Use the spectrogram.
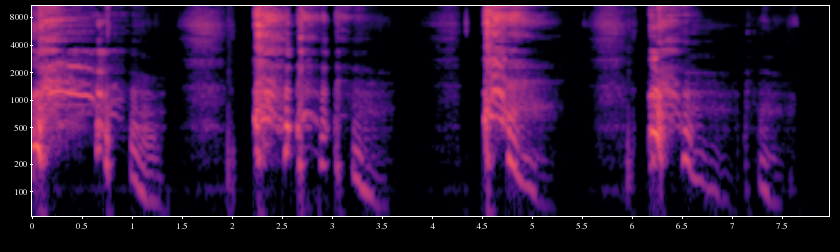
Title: Cross Dressing Coughing 84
